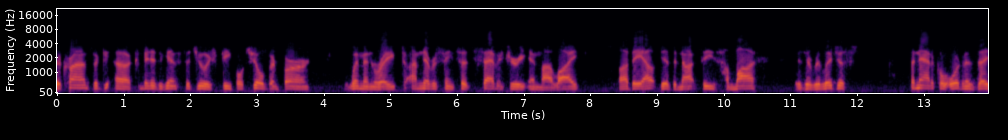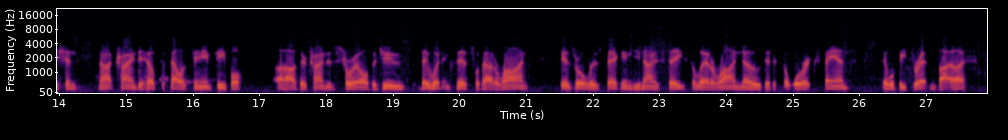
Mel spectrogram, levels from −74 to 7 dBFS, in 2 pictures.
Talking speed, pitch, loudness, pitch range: 155 wpm, 115 Hz, -27 LUFS, 110-120 Hz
